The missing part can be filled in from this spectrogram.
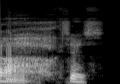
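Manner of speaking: low, soft, deflated; resigned sigh. Retold or imitated. Coach giving up and heading back, low and deflated. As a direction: let it sink out of you. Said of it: "he's like".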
